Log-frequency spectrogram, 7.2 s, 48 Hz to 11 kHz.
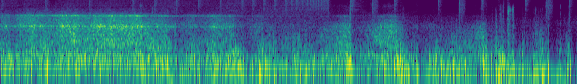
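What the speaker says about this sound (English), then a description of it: "The Space Shuttle Enterprise was carried atop a NASA Boeing 747 in a scheduled flyover of New York City." A NASA Boeing 747 carrying Space Shuttle Enterprise flies over New York City, its jet engines a loud, sustained roar that shifts as the aircraft passes overhead.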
